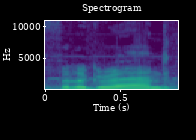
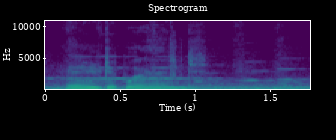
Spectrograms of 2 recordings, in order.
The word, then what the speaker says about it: Hildibrand: Since parting ways, I've searched every alley and dive bar and Everkeep for signs of this, the filigrand character. It's pronounced Hildibrand.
